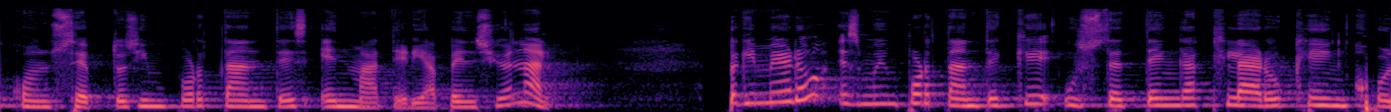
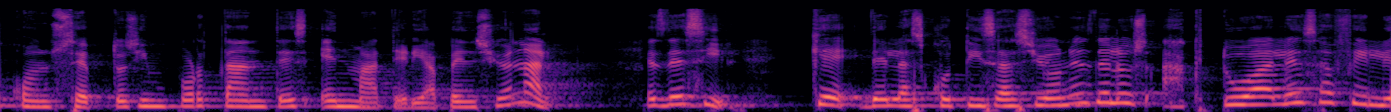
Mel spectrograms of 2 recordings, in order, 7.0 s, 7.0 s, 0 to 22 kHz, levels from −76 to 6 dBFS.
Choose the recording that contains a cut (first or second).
second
